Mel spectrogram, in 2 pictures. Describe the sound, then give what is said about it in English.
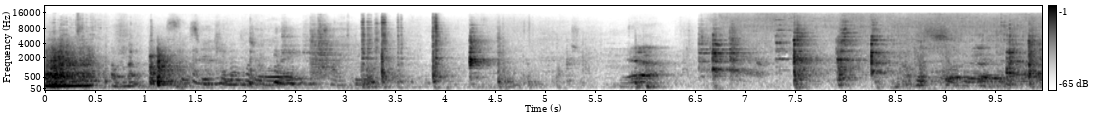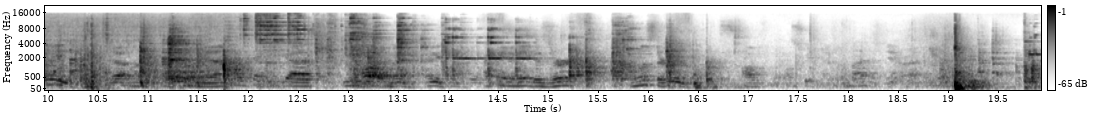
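Busy clatter of dishes and cutlery clinking and knocking together in quick, irregular bursts as someone washes up, with voices talking faintly in the background. “Why don't we do the dishes?”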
